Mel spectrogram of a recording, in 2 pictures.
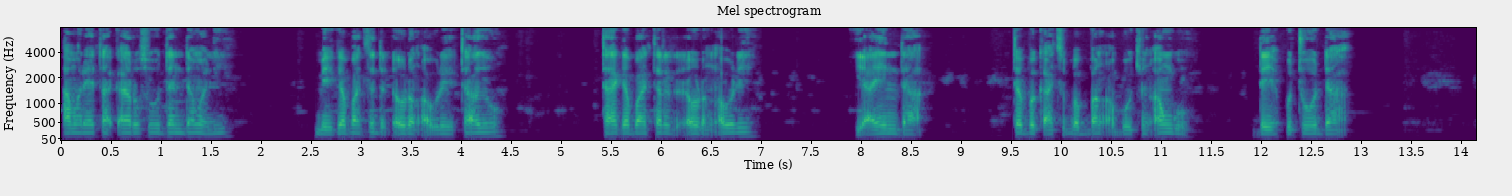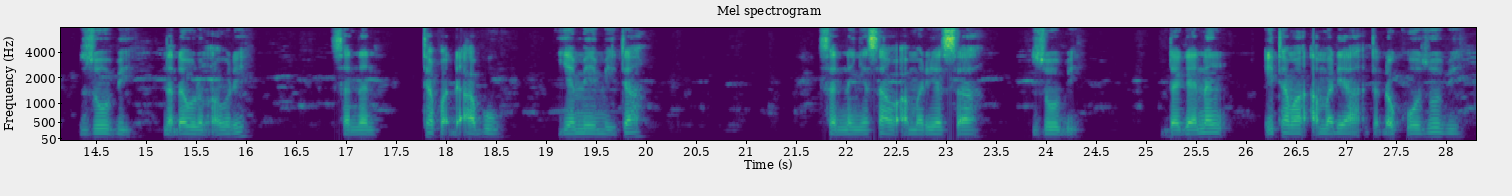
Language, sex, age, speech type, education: Hausa, male, 15-29, spontaneous, tertiary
